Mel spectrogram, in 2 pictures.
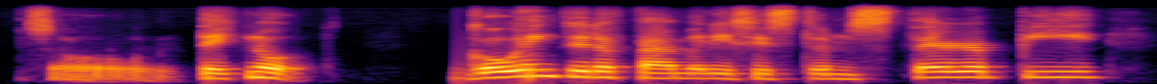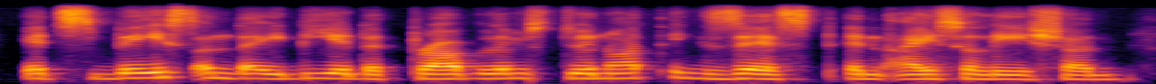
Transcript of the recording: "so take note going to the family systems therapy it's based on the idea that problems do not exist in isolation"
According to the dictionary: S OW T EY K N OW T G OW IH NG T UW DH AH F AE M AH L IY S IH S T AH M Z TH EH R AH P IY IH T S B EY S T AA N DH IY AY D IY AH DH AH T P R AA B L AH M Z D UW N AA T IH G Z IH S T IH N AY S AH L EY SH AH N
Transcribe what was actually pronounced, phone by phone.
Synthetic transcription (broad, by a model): S OW T EY K N OW T G OW IH NG T UW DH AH F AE M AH L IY S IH S T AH M S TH EH R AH P IY IH T S B EY S T AA N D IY AY D IY AH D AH T P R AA B L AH M S D UW N AA T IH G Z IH S T IH N AY S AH L EY SH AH N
